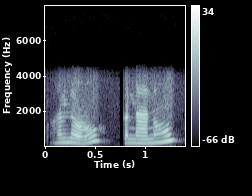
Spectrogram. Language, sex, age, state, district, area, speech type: Manipuri, female, 45-60, Manipur, Chandel, rural, conversation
